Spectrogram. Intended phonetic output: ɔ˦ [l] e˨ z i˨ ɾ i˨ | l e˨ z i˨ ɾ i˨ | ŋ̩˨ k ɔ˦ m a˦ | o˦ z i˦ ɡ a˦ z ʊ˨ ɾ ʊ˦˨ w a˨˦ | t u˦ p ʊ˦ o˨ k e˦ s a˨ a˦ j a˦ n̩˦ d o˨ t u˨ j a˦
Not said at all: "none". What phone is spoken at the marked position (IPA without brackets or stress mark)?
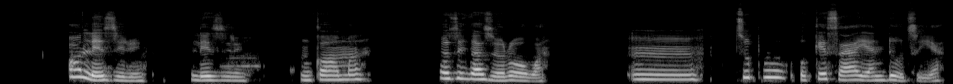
l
